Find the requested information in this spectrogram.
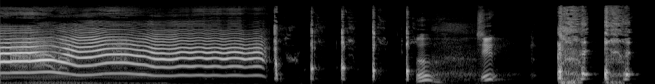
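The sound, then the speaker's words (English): Coughing and hacking from someone with a small piece of fake bacon stuck in the throat: a long wavering voiced strain, then many short, sharp coughs and throat-clearing bursts. “Got a little piece of fake bacon stuck in my throat.”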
